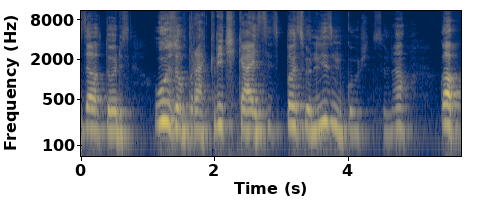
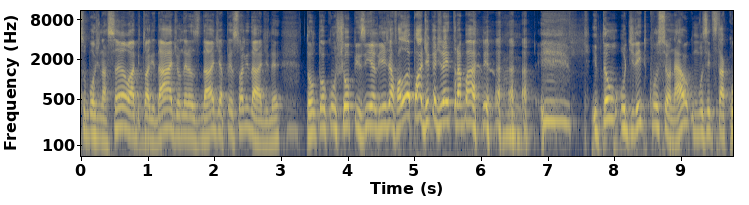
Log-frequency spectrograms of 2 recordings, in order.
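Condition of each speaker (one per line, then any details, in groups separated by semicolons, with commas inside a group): Cerebral palsy; low brain oxygen at birth, delayed delivery; over 40 years since onset
No condition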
